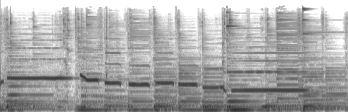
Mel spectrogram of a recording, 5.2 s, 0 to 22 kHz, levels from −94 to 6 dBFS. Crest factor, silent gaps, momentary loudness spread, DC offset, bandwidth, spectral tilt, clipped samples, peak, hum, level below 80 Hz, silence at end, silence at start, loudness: 16 dB; none; 5 LU; under 0.1%; 17 kHz; -5 dB/octave; under 0.1%; -4 dBFS; none; -48 dBFS; 0 s; 0 s; -21 LUFS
